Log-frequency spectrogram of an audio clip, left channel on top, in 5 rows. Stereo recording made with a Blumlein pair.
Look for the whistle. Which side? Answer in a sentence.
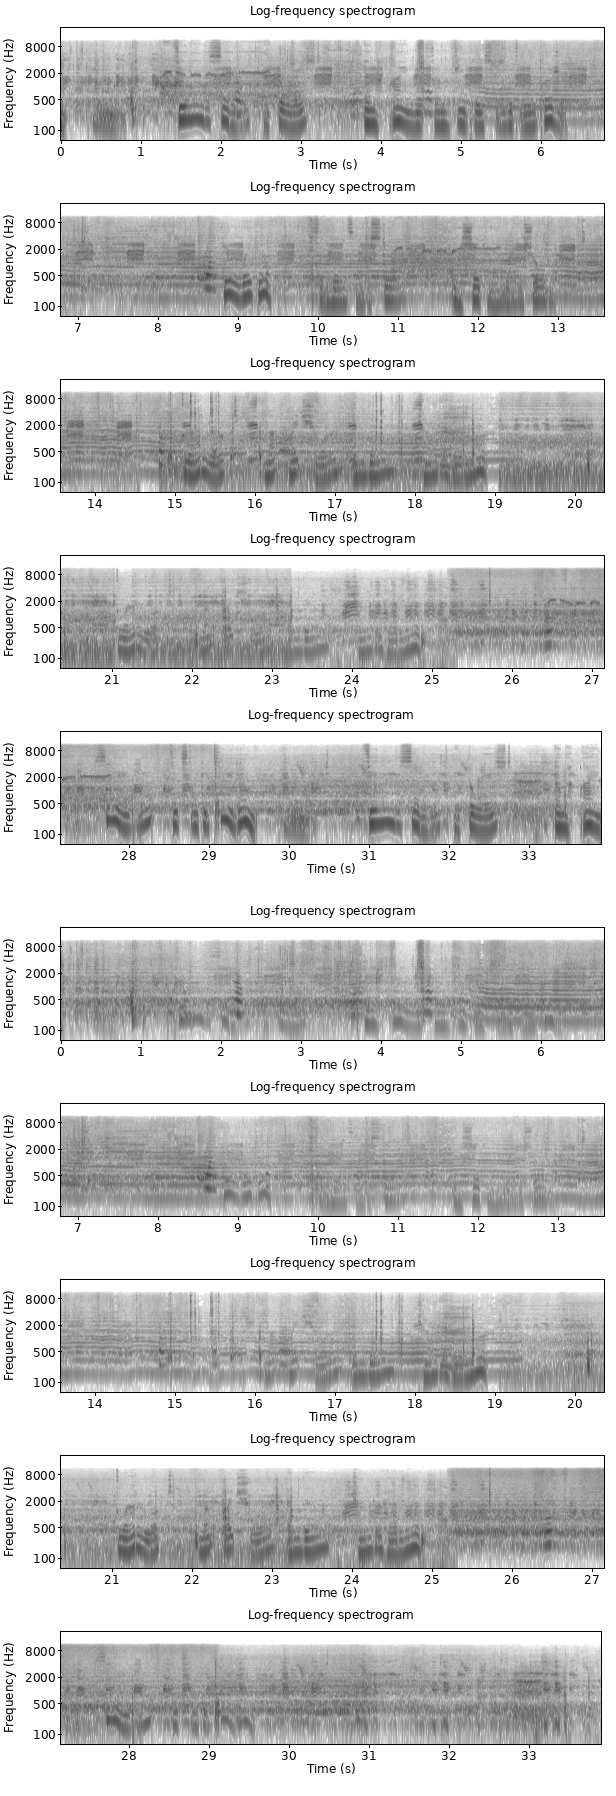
You can hear the whistle on the left.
